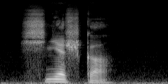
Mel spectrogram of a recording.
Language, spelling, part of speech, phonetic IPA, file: Polish, Śnieżka, proper noun, [ˈɕɲɛʃka], Pl-Śnieżka.ogg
